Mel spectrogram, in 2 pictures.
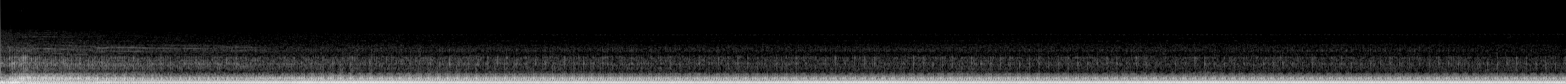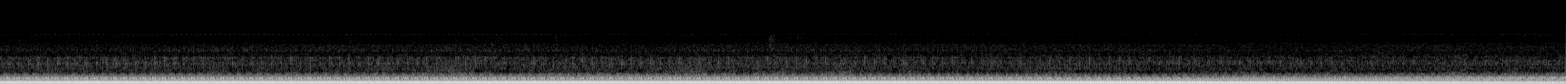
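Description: MINI Cooper S Countryman's N18 1.6-litre turbocharged four-cylinder engine starting up with a brief flare, then idling steadily. This is the first run after fitting the RPM Powered R400 big turbo kit, checking that everything works.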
